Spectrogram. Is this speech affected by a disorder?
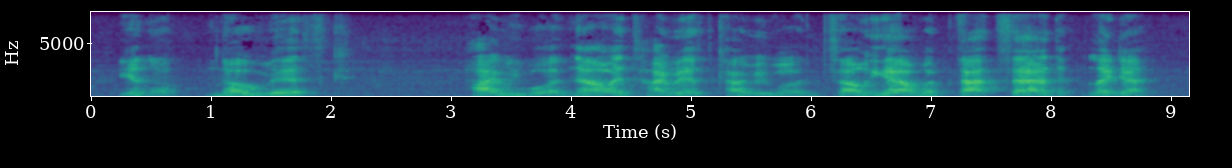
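Yes: cerebral palsy; affects speech.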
